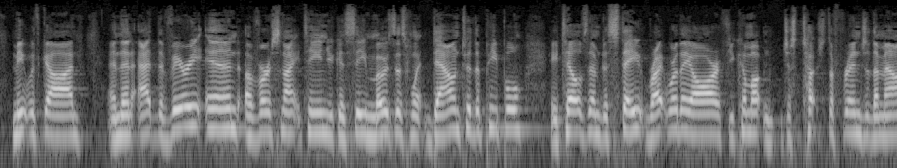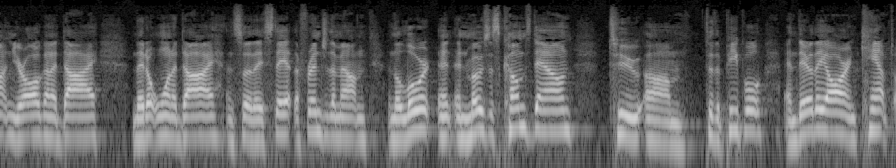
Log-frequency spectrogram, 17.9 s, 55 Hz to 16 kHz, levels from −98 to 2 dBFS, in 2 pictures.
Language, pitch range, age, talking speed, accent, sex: English, 160-195 Hz, 30-49, 270 wpm, American, male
